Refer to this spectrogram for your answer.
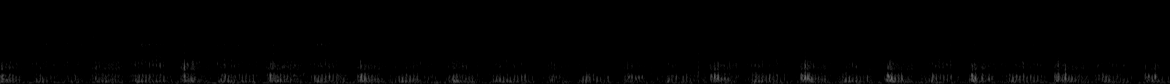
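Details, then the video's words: Loud indoor purring from Milo, a cat resting next to its owner in bed: a low, buzzy rumble swelling on each breath cycle, about seventy cycles a minute, fairly even. "My Cat Purrs Loudly!"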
